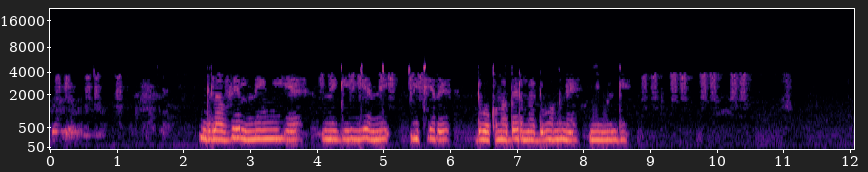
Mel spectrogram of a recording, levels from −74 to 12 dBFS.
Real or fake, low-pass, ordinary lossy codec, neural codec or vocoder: fake; 19.8 kHz; AAC, 16 kbps; vocoder, 44.1 kHz, 128 mel bands, Pupu-Vocoder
